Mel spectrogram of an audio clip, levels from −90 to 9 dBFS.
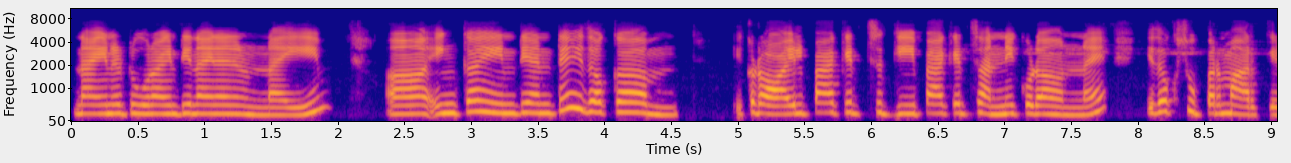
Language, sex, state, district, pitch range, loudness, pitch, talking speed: Telugu, female, Andhra Pradesh, Visakhapatnam, 245-285 Hz, -13 LUFS, 260 Hz, 150 wpm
